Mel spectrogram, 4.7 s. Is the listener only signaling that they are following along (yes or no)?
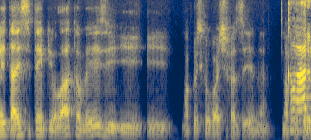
no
